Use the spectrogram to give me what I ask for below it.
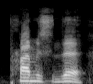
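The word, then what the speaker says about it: promise: 한국으로까지 안전하게 수정시키는 이른바 프로미스 약속이죠 프로미스 물론 영어 발음은 promis입니다 프라미스인데 프로미스이 프로미스 작전을 비행기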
